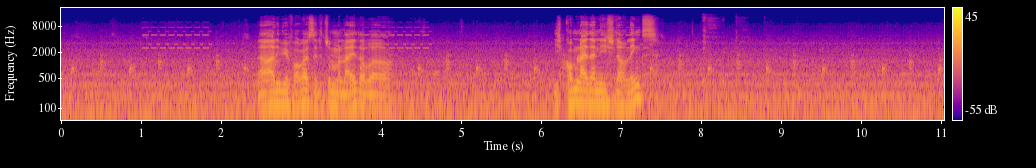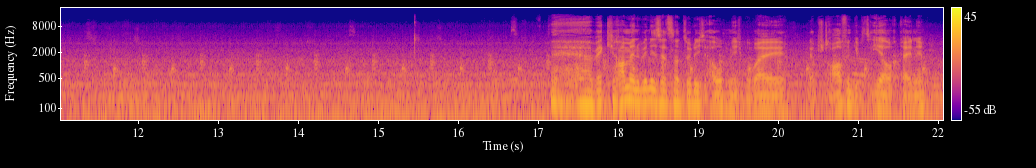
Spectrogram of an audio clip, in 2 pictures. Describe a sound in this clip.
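A bus engine hums steadily at idle.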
